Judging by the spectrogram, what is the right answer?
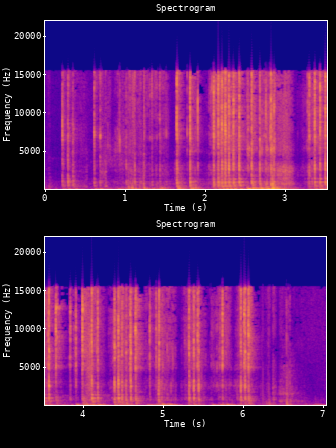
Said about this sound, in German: Oh, mein Finger tut langsam weh von diesen Tastaturen.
